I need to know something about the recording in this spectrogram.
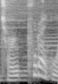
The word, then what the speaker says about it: XERF: 그중에서 저희 병원에 제가 선택한 레이저는 쉐르프라는 장비예요.이 미국 사람들은 절프라고 읽던데 절프 셰프 XF인데요.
